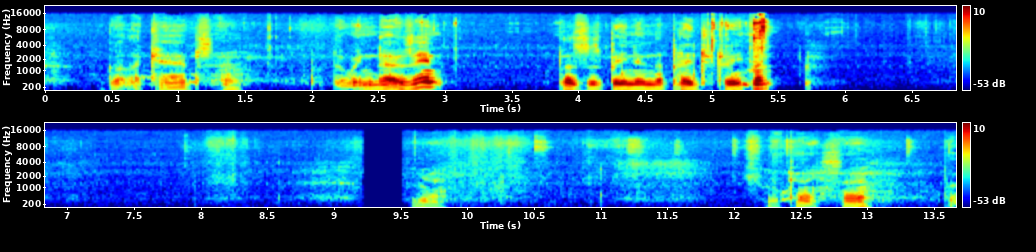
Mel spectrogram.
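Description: Small plastic parts click softly together in someone's hands.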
